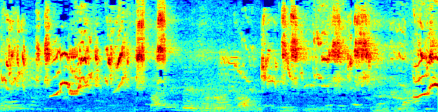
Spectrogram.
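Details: Cockatiel kept in a cage as a pet, uttering dense high chirping and twittering notes with a few rising whistles, over a low rumbling background.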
